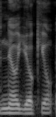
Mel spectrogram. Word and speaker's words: Neo Yokio: Lo dije bien, no es Tokio, es Neo Yokio, es el título.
